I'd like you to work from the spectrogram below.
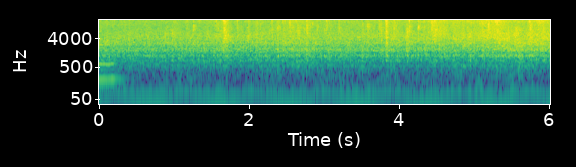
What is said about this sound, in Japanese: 野菜炒めってどれぐらい炒めるのが正しいの。もやしなんてすぐ火通りそうだし、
